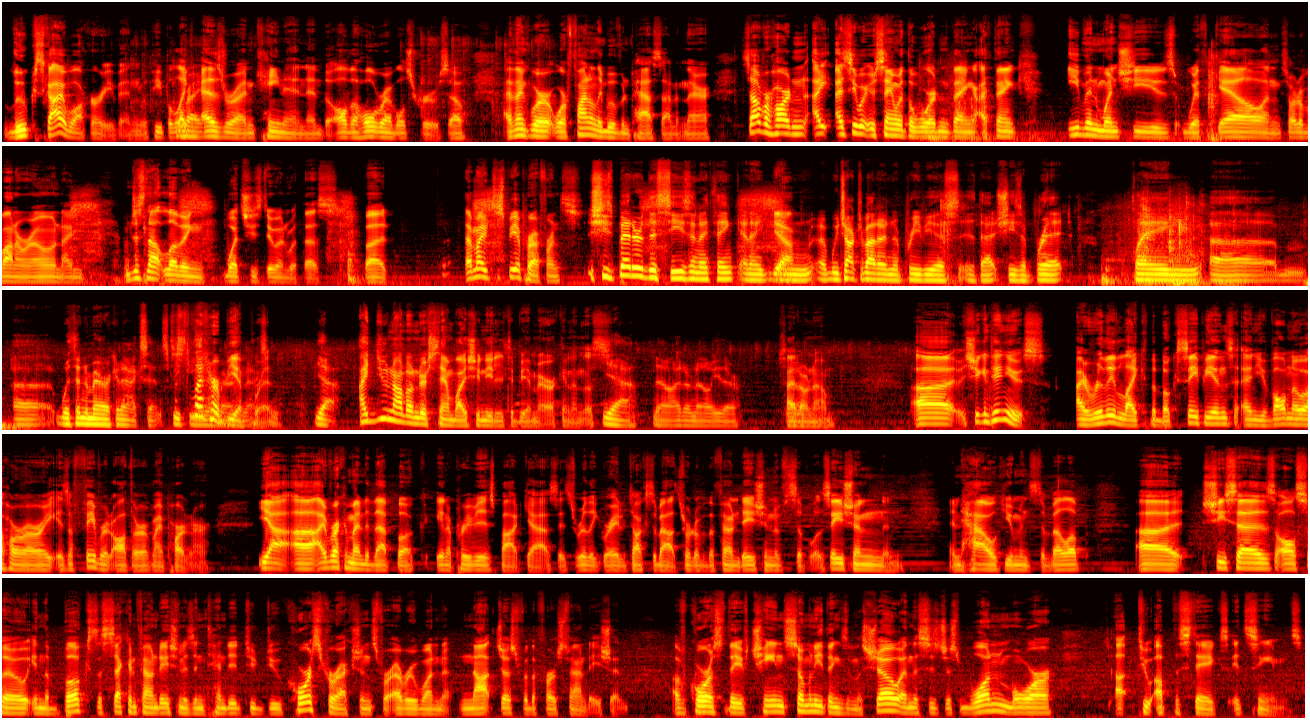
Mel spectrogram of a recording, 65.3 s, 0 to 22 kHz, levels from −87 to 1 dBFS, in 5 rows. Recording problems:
household noises; noticeable; throughout; 15 dB below the speech

